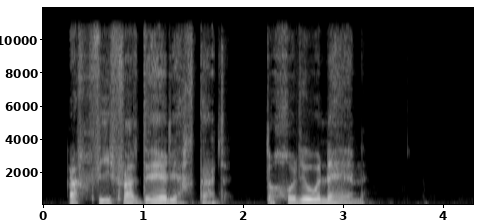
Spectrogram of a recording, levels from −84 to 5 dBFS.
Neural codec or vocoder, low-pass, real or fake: codec, 24 kHz, 1 kbps, SNAC; 10.8 kHz; fake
